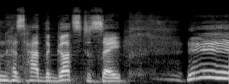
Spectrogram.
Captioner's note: inhale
